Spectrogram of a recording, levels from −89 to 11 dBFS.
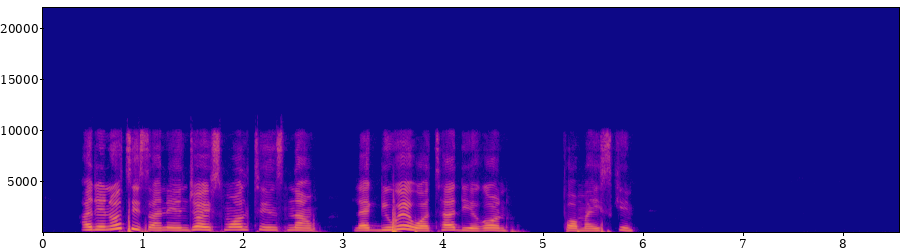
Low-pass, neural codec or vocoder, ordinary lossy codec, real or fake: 9.9 kHz; none; Opus, 32 kbps; real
